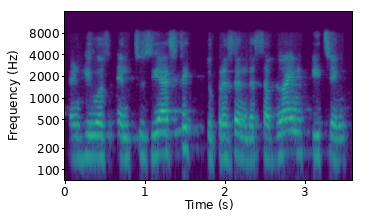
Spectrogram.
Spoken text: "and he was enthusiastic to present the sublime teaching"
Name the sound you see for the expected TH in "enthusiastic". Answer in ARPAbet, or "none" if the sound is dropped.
T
